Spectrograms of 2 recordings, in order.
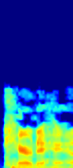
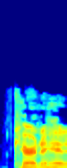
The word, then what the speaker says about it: Kernighan: We will be using the Kernighan and Ritchie, or Kernighan, I should say, the G is silent, Kernighan and Ritchie C programming language book that you see down there in the right corner of the screen.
